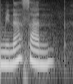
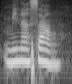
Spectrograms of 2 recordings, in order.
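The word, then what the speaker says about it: みなさん: sang Mina sang ya n disini Endi belakang itu terdengar ya diucapkan seperti ng gitu Mina sang Jadi bukan minna-san tapi Mina sang artinya saudara sekalian Hai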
